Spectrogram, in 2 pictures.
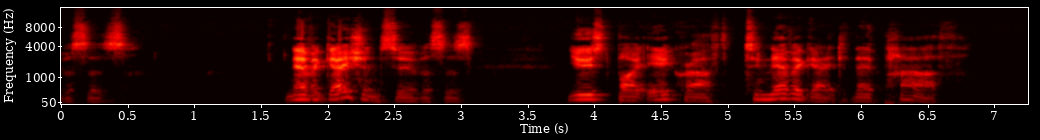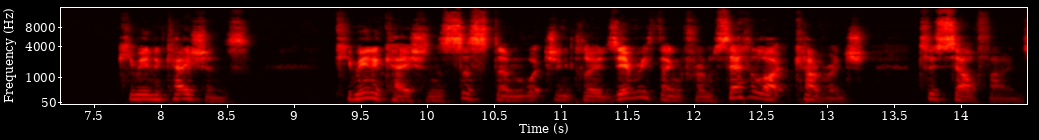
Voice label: standard air traffic control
